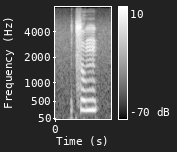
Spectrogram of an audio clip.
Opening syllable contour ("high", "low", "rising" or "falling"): high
